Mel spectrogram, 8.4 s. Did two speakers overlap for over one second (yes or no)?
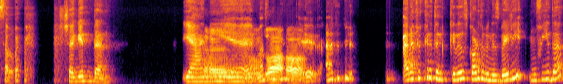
yes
